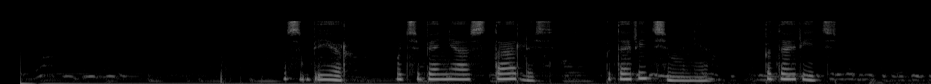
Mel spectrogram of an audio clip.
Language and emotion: Russian, sad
